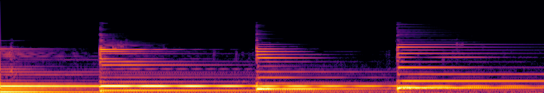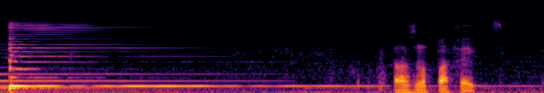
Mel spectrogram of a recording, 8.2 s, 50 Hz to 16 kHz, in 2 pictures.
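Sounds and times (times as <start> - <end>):
acoustic guitar strings plucked from the A string to the high E: 0.0 - 7.8
speech: 7.2 - 8.0.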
